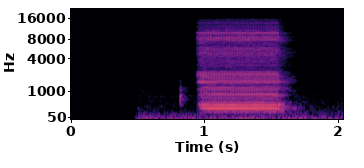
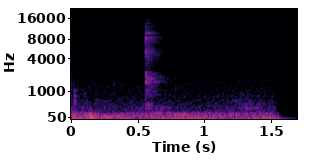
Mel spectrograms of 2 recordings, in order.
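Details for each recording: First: Relay buzzes in harsh bursts, trying to switch on and off, because the MOSFET gate is left floating and a hand touching it acts as an antenna picking up interference; relay cannot be turned off properly. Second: Relay-type test of a MOSFET electronic switch circuit (100 nF capacitor gate-to-ground): single crisp click, no buzz or chatter before or after; switching cleanly.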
